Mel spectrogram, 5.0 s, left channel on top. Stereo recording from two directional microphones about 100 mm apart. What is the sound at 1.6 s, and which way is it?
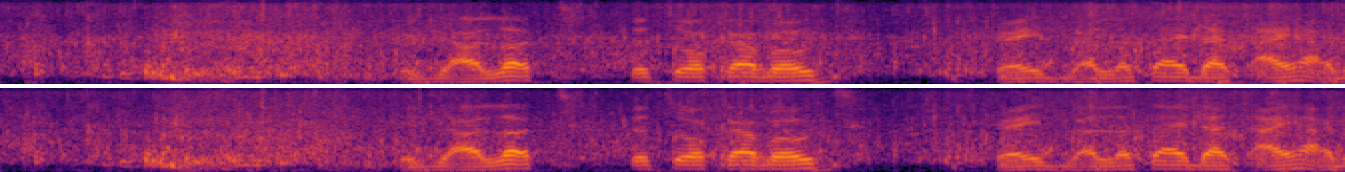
Speech, 50° right (ahead or behind).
